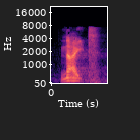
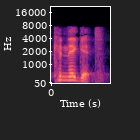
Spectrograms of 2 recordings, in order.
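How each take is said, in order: First: The k and g sounds are left silent. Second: The k and g sounds are pronounced aloud. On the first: The speaker calls it right. "Those are silent letters" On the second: The speaker calls it wrong. "Why do we not pronounce it knigget?"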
